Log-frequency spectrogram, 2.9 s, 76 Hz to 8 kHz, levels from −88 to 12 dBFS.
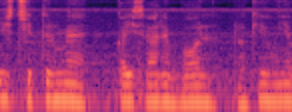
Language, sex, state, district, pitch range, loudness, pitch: Hindi, male, Uttar Pradesh, Lucknow, 115-130 Hz, -19 LUFS, 120 Hz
